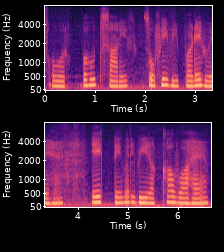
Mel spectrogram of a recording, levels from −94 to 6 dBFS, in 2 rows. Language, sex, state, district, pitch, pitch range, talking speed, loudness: Hindi, female, Uttar Pradesh, Saharanpur, 185 Hz, 175-200 Hz, 125 wpm, -14 LUFS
